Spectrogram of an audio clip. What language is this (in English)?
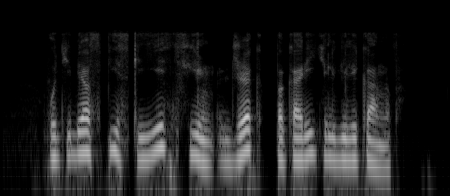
Russian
